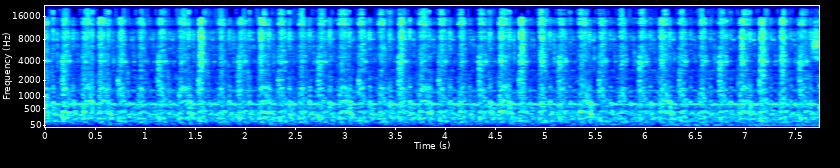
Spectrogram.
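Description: An NQ1700e embroidery machine stitches a rivet keyfob with a rapid, steady mechanical chatter of needle strikes, close and continuous throughout.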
